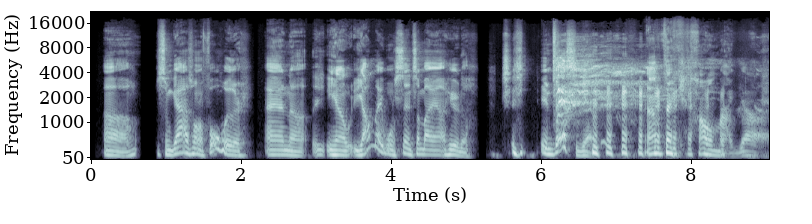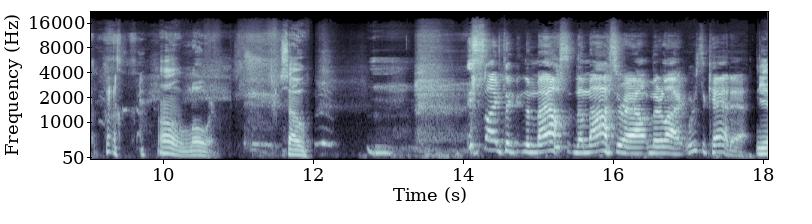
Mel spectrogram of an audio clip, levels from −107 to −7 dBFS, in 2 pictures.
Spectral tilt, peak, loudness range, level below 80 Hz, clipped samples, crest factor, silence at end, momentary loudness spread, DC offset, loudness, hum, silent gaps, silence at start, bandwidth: -2 dB/octave; 0 dBFS; 9 LU; -66 dBFS; under 0.1%; 22 dB; 0 s; 17 LU; under 0.1%; -19 LUFS; none; 0.67-0.87 s, 5.17-5.27 s; 0.2 s; 19 kHz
